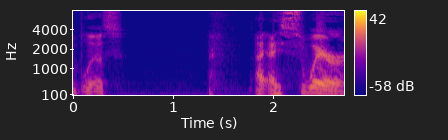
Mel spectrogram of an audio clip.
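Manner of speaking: ordinary delivery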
